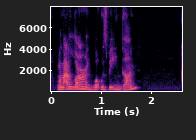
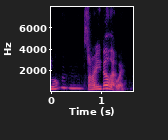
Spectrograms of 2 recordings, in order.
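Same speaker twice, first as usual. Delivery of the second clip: mock indifference; 6 semitones higher, 5 dB quieter than usual. Shown as a demonstration. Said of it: "Your response should be".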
